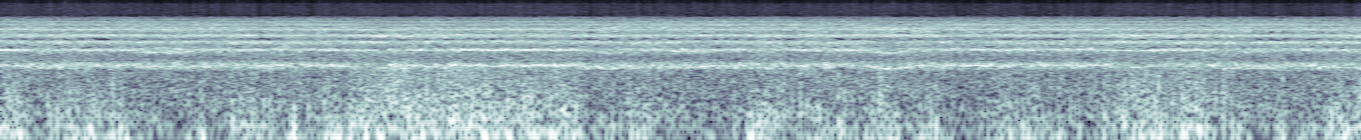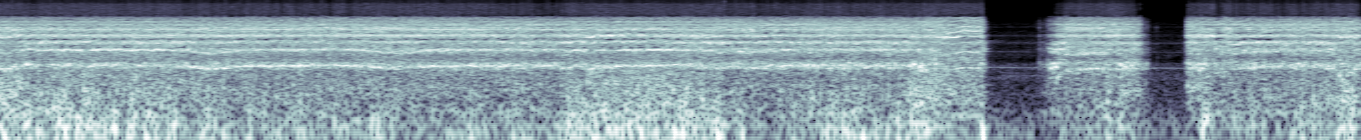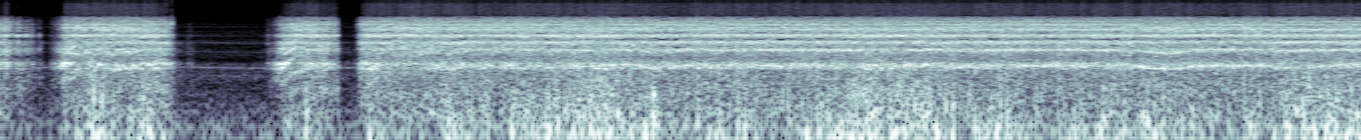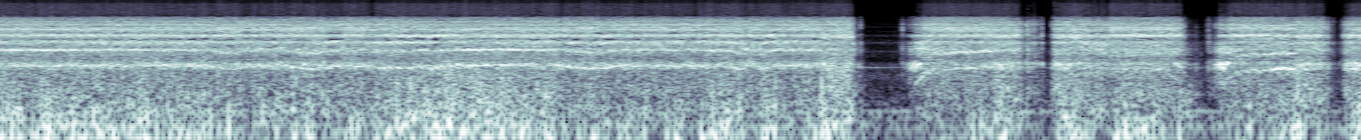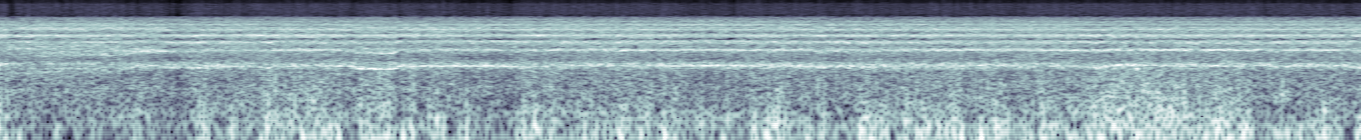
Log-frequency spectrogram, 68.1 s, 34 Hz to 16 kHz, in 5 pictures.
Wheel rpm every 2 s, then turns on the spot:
230, 230, 230, 230, 230, 230, 220, 230, 230, 230, 230, 150, 80, 150, 70, 130, 230, 230, 230, 230, 230, 230, 220, 230, 160, 120, 110, 160, 220, 230, 230, 230, 230, 230.
none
